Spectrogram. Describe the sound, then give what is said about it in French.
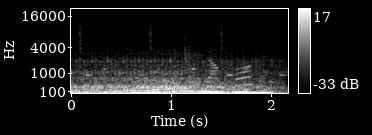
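A tractor engine drones steadily, a loud, low rumble with shifting harmonics throughout, while indistinct voices murmur faintly in the background. “Encore un tracteur Oh non, on va jamais y arriver”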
